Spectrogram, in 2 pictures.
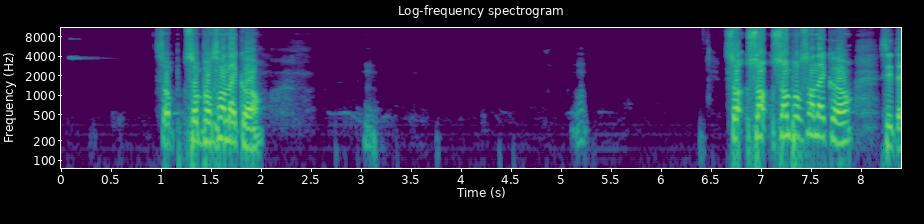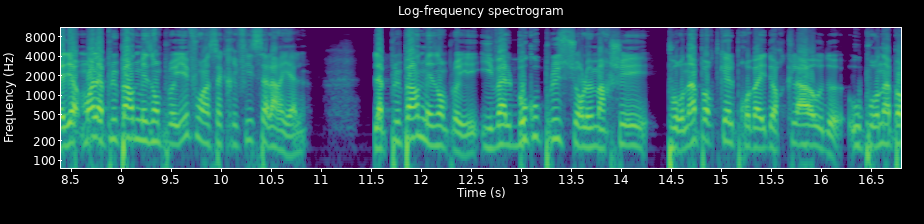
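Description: A man speaks into a microphone with animation, heard through a loudspeaker in an echoing room.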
